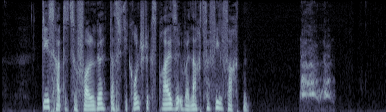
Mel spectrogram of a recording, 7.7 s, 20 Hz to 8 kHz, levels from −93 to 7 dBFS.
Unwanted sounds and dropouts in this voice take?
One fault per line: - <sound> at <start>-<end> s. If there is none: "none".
- bark at 6.0-6.7 s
